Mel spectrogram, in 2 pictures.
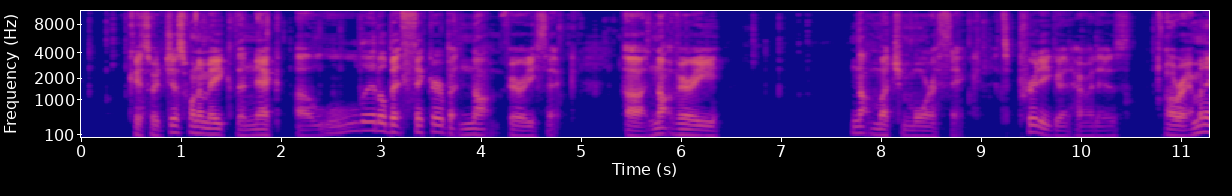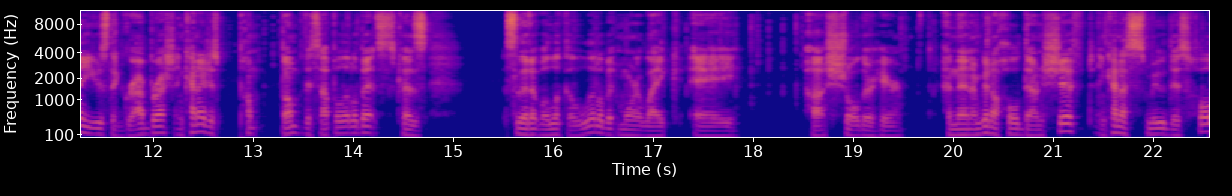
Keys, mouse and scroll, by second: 0.0 click, 0.2-3.9 ctrl+middle drag, 3.9 click, 4.7-6.0 ctrl+middle drag, 6.0 click, 6.6 middle click, 7.0-8.2 drag, 8.2 middle click, 8.6 click, 8.8 ctrl+middle click, 9.1 click, 9.6 middle click, 10.2 click, 10.6 middle click, 11.3 g, 11.5 f, 11.9 middle click, 12.5 click, 13.4 middle click, 13.8 click, 13.9-15.7 ctrl+middle drag, 15.7 click, 16.3 middle click, 16.6 click, 16.8 middle click, 17.7 click, 17.9 middle click, 18.1 click, 18.8 middle click, 19.2 click, 19.4-20.6 ctrl+middle drag, 20.6 shift+click, 20.8 middle click, 21.2 shift+click, 21.3 middle click, 21.7 shift+click, 22.1 middle click, 22.4 shift+click.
